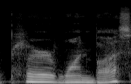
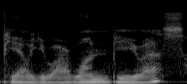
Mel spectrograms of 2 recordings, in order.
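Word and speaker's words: Pluribus: Pluribbus or plur one bus if you like plur one pus on Apple TV.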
